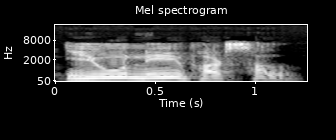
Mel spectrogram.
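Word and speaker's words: universal: হয় তাহলে এন বসে তো ইউনিভার্সাল ইউ এর মত উচ্চারণ হওয়ার কারণে এ বসেছে আচ্ছা অর্পিতা পাল দুই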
